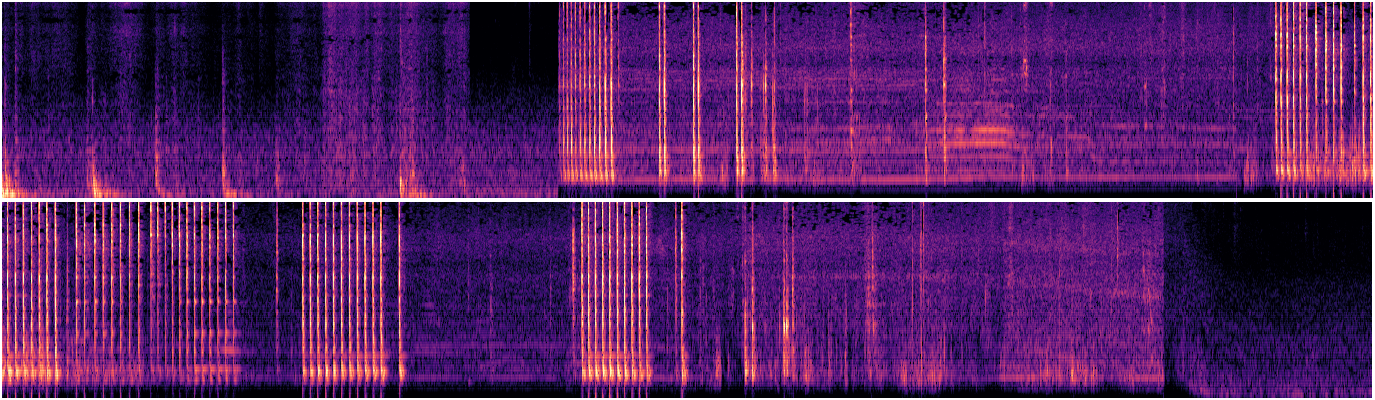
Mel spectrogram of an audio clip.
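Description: Milwaukee cordless impact driver driving fasteners into wooden floor joists, its batteries running low. Low knocks and handling come first. About five seconds in, a steady motor whine runs for several seconds, rising slightly near the end. Then come three short bursts of rapid hammering clicks.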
